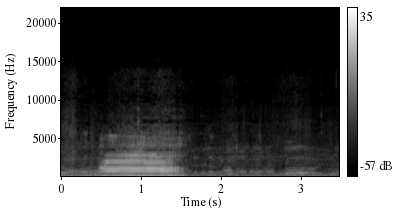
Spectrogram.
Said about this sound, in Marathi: पाहू शकता 2 गाय आहेत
